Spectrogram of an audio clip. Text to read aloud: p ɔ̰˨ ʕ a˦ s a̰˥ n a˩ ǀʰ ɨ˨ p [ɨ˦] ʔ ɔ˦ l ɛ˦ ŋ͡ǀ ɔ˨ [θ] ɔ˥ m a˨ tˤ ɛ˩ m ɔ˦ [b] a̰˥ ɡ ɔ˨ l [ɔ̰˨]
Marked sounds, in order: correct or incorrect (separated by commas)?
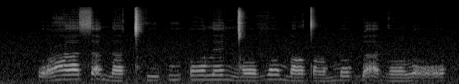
correct, incorrect, incorrect, incorrect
